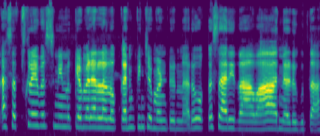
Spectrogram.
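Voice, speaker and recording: Very high, bright-voiced woman vlogger. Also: steady tone, a little fast, creaky. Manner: playful, teasing, coaxing. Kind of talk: casual home vlog chat.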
